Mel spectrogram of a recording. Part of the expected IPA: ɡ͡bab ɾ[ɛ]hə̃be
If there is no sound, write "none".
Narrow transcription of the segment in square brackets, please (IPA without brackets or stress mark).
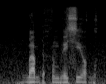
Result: ə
